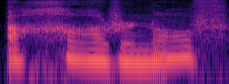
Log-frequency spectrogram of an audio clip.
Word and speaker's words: Aharonov: Also, I say Aharonov because I want to emphasize on the aha piece.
